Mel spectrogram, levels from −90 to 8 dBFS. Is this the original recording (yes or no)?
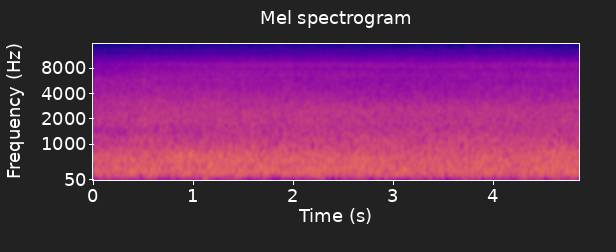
no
